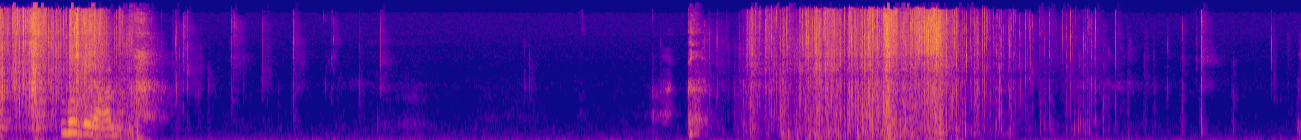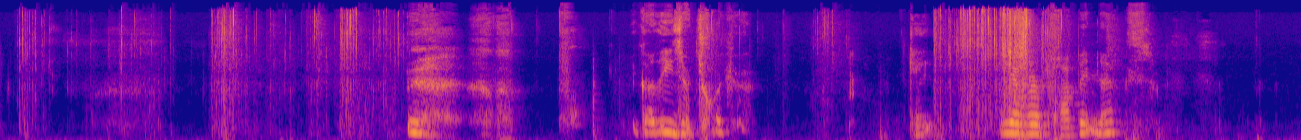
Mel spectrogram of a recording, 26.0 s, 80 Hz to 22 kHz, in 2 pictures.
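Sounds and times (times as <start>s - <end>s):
packaging crinkling and tearing: 0.0s - 3.4s, 6.9s - 17.1s, 20.8s - 24.3s
rustling and handling noise: 0.0s - 3.9s, 12.7s - 17.1s, 19.0s - 25.5s.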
